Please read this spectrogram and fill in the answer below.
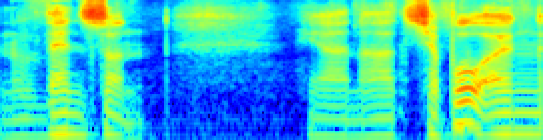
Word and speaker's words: Svenson: iba kundi si Kevin svenson yan silent s po siguro venson yan at siya po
